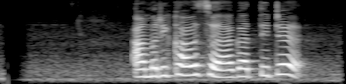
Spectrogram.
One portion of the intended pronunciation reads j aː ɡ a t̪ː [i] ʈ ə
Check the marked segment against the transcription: correct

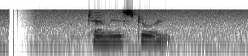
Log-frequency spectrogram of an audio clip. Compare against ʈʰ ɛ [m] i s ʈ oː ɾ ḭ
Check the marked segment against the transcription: correct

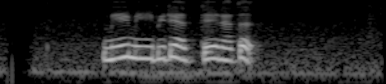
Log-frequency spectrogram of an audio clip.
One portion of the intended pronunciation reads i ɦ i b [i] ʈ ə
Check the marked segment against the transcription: correct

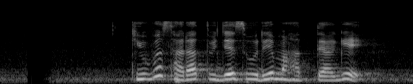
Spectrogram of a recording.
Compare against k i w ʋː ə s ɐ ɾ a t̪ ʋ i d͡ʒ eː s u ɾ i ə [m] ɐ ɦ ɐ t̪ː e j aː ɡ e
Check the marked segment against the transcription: correct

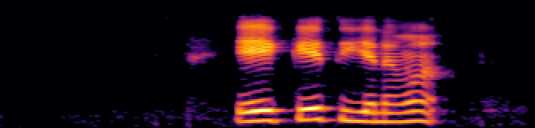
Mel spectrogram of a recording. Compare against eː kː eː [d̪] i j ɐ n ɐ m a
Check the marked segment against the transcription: incorrect: t̪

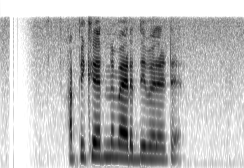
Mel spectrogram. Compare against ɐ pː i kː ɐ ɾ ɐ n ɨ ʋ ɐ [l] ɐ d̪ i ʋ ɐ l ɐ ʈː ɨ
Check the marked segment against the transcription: incorrect: ɾ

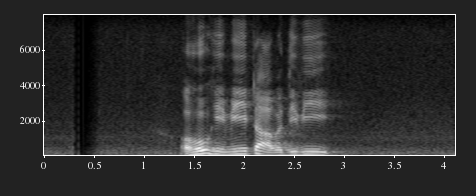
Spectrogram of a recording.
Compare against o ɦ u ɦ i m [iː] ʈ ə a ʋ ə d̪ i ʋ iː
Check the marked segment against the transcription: correct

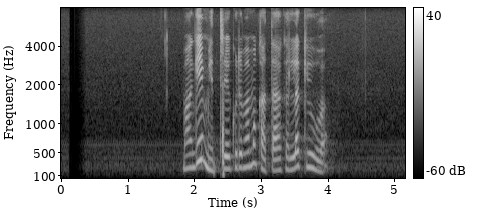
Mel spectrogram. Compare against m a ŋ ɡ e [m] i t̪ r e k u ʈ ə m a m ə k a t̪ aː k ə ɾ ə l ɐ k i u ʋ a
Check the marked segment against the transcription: correct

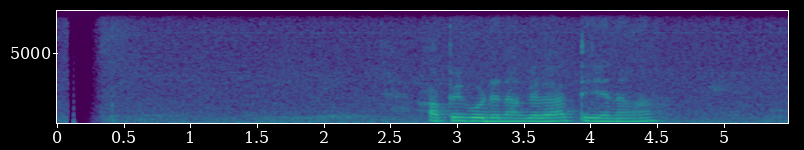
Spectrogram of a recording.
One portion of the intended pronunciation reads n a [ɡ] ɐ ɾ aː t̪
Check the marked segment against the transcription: correct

